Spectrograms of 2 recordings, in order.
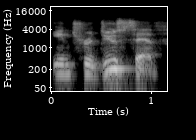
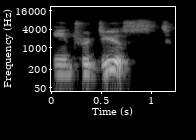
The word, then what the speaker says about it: introduced: Noten, aquí no pronuncio introduced, ¿no? Aquí pronuncio introduced, no se olviden. Pero aquí sí pronuncio defeated. Esta sí suena la E. ¿Por qué?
